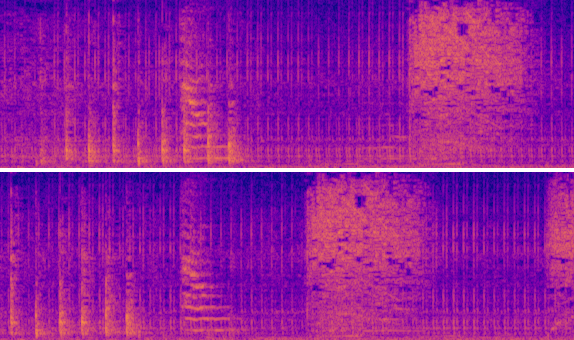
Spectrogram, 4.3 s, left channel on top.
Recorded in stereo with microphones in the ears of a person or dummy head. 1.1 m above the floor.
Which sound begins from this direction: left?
A cat meowing, at 1.4 s.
